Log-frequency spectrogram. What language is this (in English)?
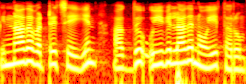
Tamil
